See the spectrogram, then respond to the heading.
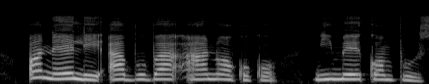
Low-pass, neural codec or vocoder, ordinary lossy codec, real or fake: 9.9 kHz; vocoder, 22.05 kHz, 80 mel bands, WaveNeXt; none; fake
